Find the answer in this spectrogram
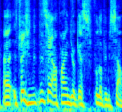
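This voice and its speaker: A man's fairly high voice with very wide pitch swings, over noticeable background noise. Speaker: radio presenter. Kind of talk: radio interview host.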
